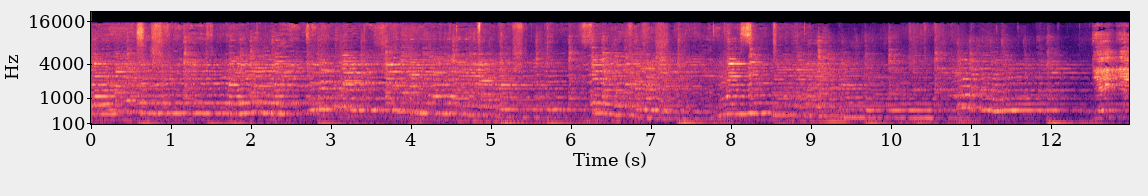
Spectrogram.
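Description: Live music from a stage band: an instrumental passage of a song, a melody line moving over a bass line that changes note every second or so.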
